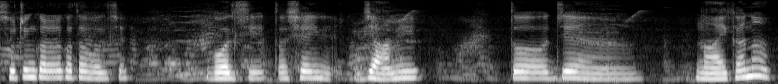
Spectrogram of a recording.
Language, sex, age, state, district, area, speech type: Bengali, female, 18-30, West Bengal, Cooch Behar, urban, spontaneous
